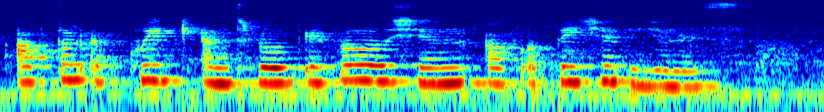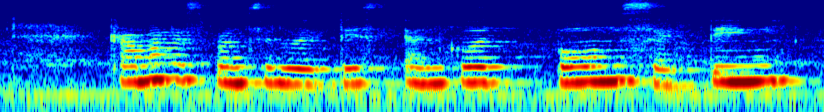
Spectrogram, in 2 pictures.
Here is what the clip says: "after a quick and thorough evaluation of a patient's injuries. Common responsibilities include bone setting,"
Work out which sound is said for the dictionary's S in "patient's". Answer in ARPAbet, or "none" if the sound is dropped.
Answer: none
